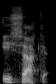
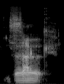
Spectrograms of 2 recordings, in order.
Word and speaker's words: Isak: It's Isak, actually. Isak. Yes, if we're going on proper name pronunciation, Alex, which you made a big point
